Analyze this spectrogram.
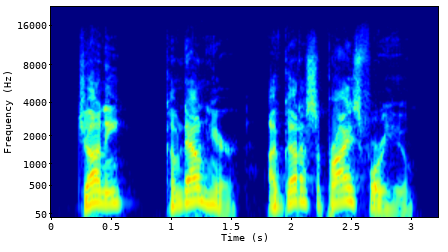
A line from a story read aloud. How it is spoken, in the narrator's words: the man called out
